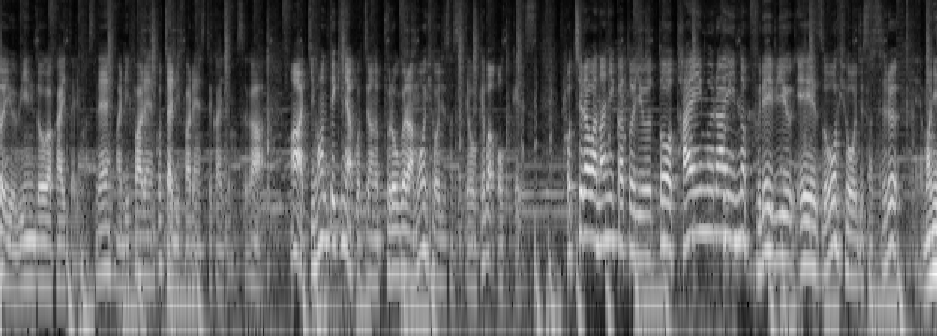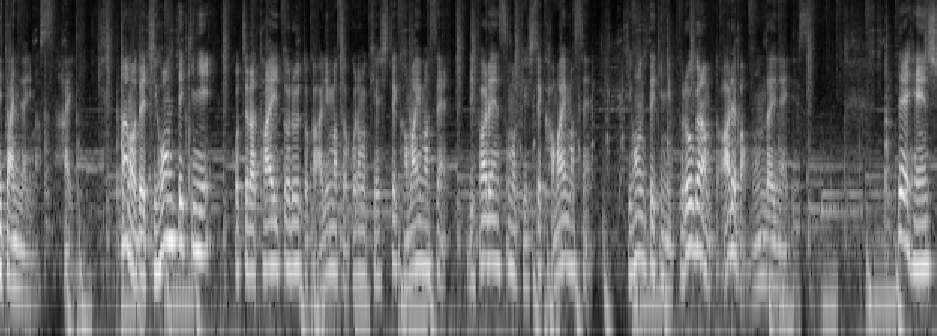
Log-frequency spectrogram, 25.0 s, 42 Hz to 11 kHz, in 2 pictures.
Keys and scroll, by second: 0.0-0.4 typing, 24.4-24.9 typing.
